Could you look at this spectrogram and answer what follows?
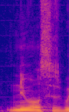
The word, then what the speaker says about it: nuances: Nuances. We use the French word nuances. – Okay. – Nuances. We pronounce it. It's not quite like the French do, but that's the way we do.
